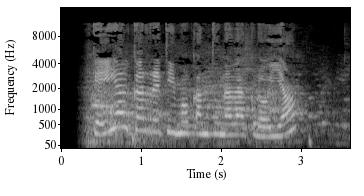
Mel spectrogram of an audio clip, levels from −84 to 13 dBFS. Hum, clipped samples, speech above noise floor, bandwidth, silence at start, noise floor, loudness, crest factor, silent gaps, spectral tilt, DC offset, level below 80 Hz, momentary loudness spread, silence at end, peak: none; under 0.1%; 21 dB; 11.5 kHz; 0.3 s; -37 dBFS; -14 LUFS; 14 dB; none; -3 dB/octave; under 0.1%; -52 dBFS; 6 LU; 0.05 s; -2 dBFS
